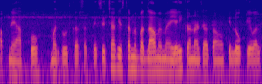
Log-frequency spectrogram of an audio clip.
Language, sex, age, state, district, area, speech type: Hindi, male, 30-45, Uttar Pradesh, Mirzapur, urban, spontaneous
